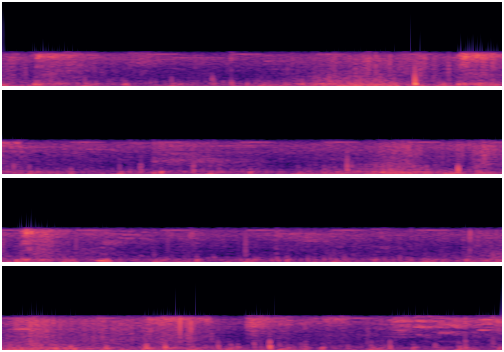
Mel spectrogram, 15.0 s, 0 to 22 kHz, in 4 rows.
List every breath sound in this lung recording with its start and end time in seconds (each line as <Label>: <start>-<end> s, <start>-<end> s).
Inhalation: 2.09-3.05 s, 6.19-7.16 s, 10.98-12.10 s
Exhalation: 0.00-0.72 s, 3.08-4.04 s, 7.24-8.36 s, 12.14-12.97 s
Crackles: 2.09-3.05 s, 6.19-7.16 s, 10.98-12.10 s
